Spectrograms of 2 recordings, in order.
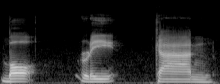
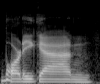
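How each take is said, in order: First: It is said slowly and drawn out. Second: It is said at a normal speed. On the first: "I'll say it slowly" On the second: "and then normally"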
